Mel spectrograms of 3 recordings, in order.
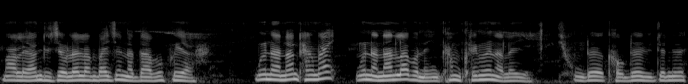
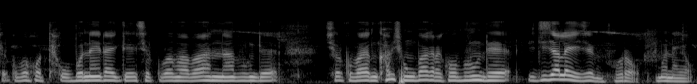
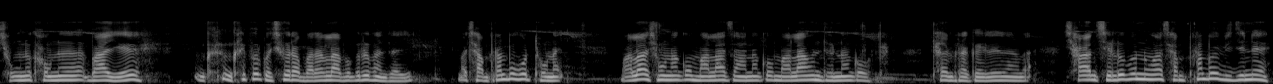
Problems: none marked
